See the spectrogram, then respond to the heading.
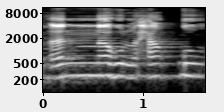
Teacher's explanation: আলিফ টেনে পড়তে হবে فيعلمون أنه الحق নুনের উপর তাসদীদ নুন গুণ ওয়াজিব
